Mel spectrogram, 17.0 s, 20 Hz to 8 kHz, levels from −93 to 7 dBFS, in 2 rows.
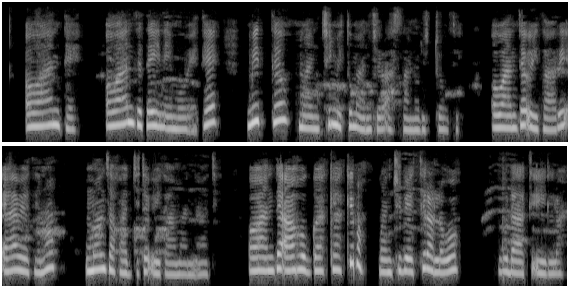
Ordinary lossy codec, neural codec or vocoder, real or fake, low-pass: AAC, 32 kbps; vocoder, 44.1 kHz, 80 mel bands, Vocos; fake; 7.2 kHz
